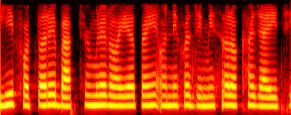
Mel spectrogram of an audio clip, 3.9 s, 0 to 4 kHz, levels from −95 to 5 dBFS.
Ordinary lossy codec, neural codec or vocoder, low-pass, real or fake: none; codec, 24 kHz, 0.9 kbps, WavTokenizer, small release; 3.6 kHz; fake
